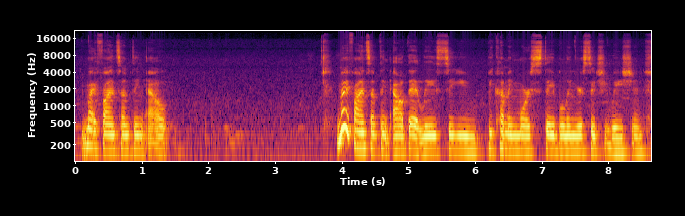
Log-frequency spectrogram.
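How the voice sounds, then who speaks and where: A woman giving a casual tarot reading to her viewers, talking earnestly and repeating her phrases, her voice going hoarse. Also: low-pitched, a little mellow. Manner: earnest, repeats phrases while coaching the listener. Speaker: tarot reader.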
